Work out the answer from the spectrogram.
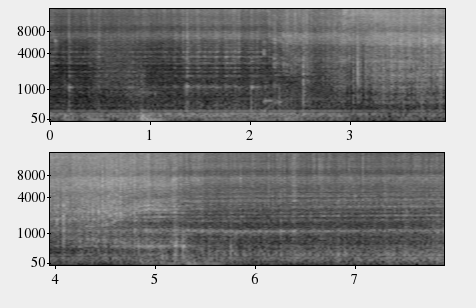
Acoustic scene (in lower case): kitchen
